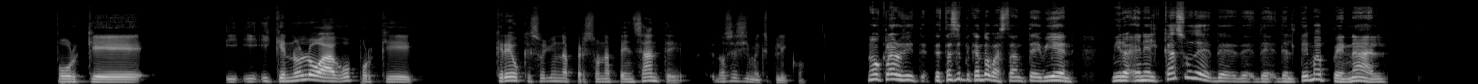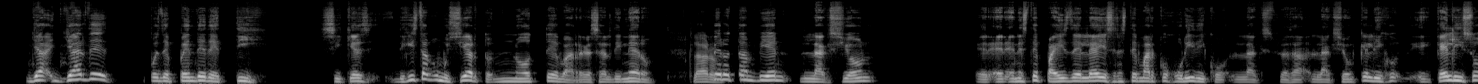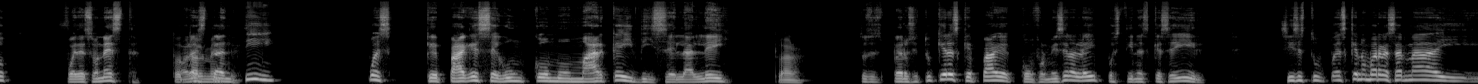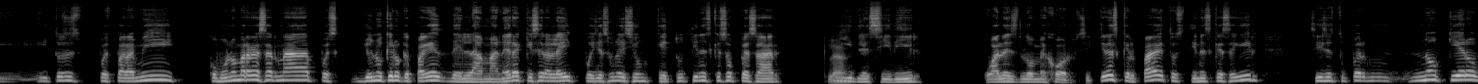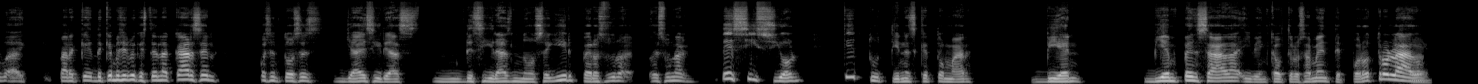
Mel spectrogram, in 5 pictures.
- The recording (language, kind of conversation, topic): Spanish, advice, ¿Cómo puedo manejar la fatiga y la desmotivación después de un fracaso o un retroceso?
- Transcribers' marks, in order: none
